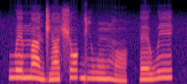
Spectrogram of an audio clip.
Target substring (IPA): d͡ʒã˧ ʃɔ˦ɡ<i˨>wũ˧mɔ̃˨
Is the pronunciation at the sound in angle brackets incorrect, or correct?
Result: incorrect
